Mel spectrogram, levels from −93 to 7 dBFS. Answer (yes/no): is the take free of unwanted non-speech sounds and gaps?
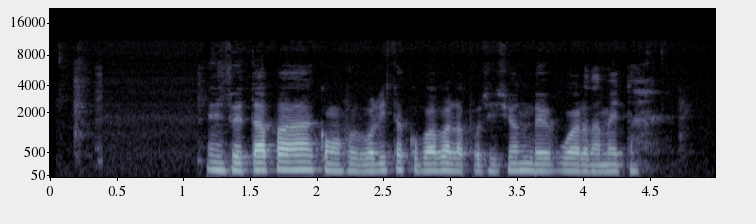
yes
